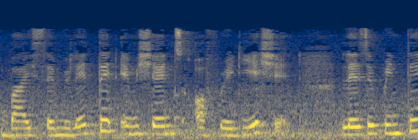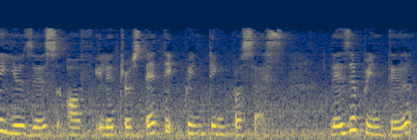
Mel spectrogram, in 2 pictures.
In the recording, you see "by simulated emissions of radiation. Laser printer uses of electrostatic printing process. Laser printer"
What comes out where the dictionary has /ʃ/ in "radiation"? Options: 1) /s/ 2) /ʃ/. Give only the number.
2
